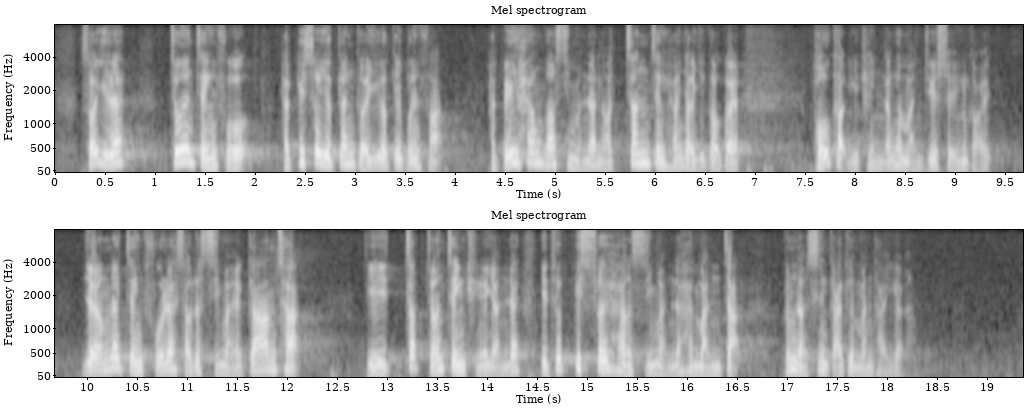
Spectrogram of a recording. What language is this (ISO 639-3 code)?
yue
